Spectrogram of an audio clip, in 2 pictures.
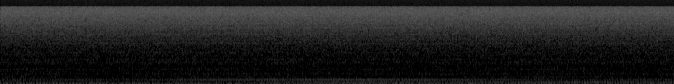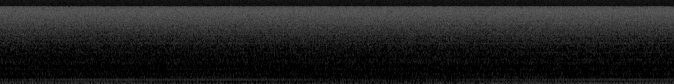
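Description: Television static hisses steadily.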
